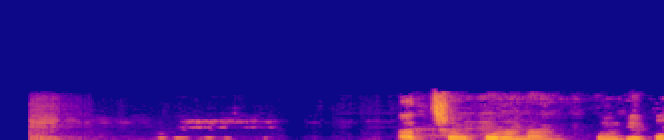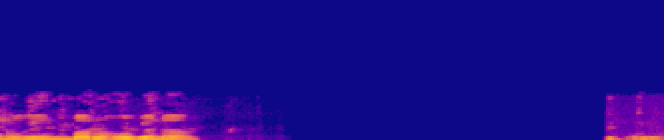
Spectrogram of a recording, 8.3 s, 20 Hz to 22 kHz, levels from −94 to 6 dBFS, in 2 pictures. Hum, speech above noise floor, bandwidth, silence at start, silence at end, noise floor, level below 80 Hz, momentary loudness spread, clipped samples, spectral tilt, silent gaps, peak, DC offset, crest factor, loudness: none; 60 dB; 8 kHz; 0.2 s; 0 s; -78 dBFS; -64 dBFS; 22 LU; under 0.1%; -5 dB/octave; 6.17-7.91 s; -2 dBFS; under 0.1%; 20 dB; -19 LUFS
